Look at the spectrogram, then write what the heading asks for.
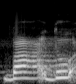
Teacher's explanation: فَمَا يُكَذِّبُكَ، کاف کو باریک پڑھیں گے، زال کو بالکل نرمی سے پڑھیں گے، بعد، عین کو حلق کے درمیانی حصے سے ادا کریں گے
